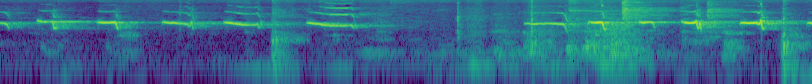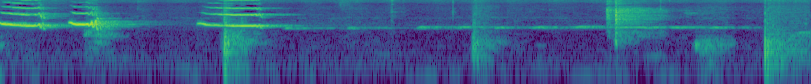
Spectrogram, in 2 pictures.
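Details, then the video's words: White-rumped shama song for coaxing quiet birds into song: rapid repeated whistled notes in quick runs, some harsh chatter, then spaced level whistles toward the end. "TERGODA DENGAR SUARA KICAUAN MURAI BATU INI"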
